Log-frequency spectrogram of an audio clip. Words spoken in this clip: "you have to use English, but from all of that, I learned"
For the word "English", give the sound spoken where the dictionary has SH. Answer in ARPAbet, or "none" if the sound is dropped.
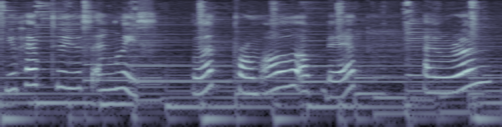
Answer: S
